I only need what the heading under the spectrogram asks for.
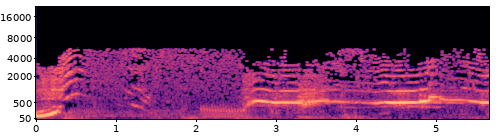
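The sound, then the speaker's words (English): Whale song from whales breeding off Gabon or Madagascar. A low rising whoop and a falling sweep lead into a rough buzzing pulse, then a long wavering moan rich in harmonics. “this meetup provides the whales with the opportunity to have vocal jam sessions where they trade melodies”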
